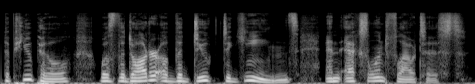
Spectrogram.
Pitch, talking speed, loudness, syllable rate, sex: 140 Hz, 165 wpm, -17 LUFS, 4.6 syllables/s, male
